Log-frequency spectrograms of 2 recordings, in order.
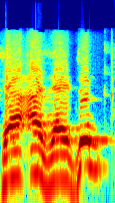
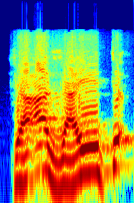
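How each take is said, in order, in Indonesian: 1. Kata terakhir berakhir dengan -un yang terdengar jelas. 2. Kata terakhir berakhir pada konsonan mati. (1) "Domah dohiro" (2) "pakai sukun"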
